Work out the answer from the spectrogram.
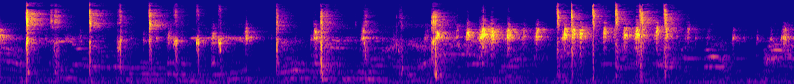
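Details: Sooty-headed bulbul singing a busy stream of short bright chirps and quick slurred notes, several each second, with brief pauses and a faint background hum.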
